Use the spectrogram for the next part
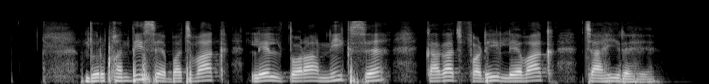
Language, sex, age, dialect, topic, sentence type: Maithili, male, 18-24, Bajjika, banking, statement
